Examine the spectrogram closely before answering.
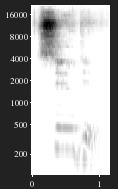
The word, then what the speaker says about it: sudo: Some people pronounce it sudo because it's from super user do.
